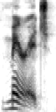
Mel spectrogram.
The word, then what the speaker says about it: Merhige: those things called judge and it had like pronounced marriage beside it so that's what we're going to go with because that seemed legit and as soon as I like saw marriage and I saw it read I was like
